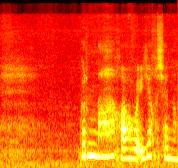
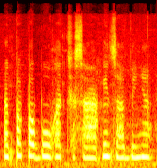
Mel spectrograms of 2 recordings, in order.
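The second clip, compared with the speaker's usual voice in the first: ordinary delivery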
